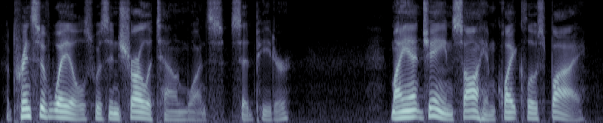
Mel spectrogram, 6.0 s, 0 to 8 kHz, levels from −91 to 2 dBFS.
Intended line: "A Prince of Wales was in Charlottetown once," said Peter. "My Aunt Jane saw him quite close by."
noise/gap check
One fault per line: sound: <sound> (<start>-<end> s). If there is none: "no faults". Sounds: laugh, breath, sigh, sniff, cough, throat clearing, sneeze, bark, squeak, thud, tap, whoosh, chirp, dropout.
no faults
